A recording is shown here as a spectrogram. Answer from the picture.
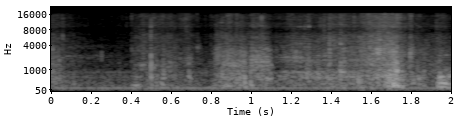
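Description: Maxpedition Vulture II nylon backpack rustling and scuffing as it is handled and turned over by hand, starting about half a second in with a small click.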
